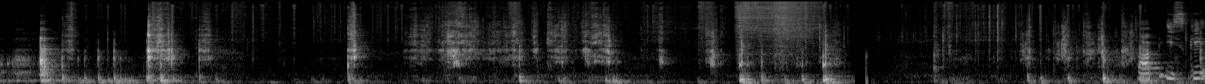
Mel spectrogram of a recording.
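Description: Flour fries in a pan for chicken cheese boti kabab while a spoon stirs and scrapes busily against the metal over a light sizzle, with a voice talking throughout.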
